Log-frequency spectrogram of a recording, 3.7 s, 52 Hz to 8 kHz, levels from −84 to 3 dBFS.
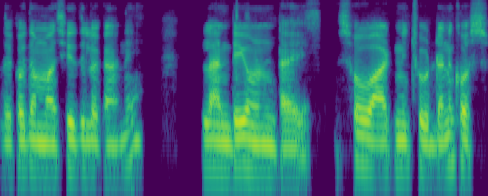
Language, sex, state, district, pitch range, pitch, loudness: Telugu, male, Telangana, Nalgonda, 105-115 Hz, 110 Hz, -17 LUFS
